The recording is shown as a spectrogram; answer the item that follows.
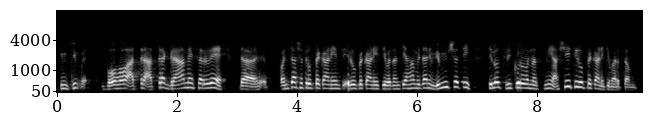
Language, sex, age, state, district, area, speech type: Sanskrit, male, 18-30, Karnataka, Chikkamagaluru, rural, conversation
